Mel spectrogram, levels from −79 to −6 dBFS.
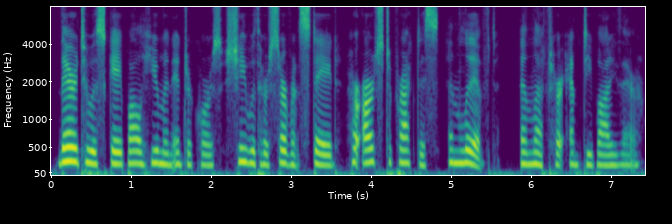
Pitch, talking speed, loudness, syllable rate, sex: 205 Hz, 185 wpm, -18 LUFS, 5.5 syllables/s, female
